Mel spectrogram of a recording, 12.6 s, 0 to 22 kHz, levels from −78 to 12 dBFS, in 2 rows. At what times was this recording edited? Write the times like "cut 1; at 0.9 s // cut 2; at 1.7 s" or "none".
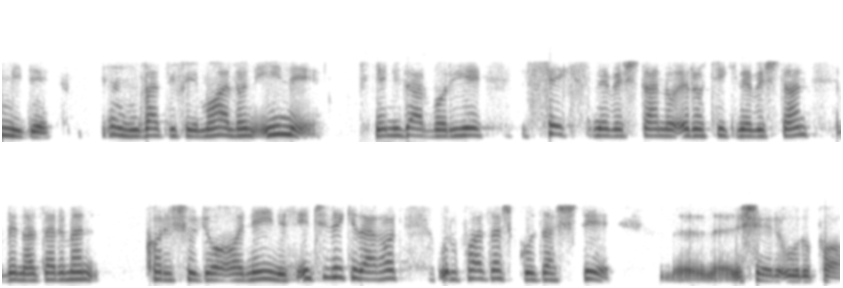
none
